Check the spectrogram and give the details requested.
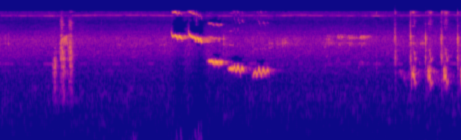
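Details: Song of a brown-chested jungle flycatcher, meant to goad other males into a fight: a brief burst, a pause, then clear whistles stepping downward, followed by a string of quick chattering notes, with faint high background hiss.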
